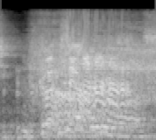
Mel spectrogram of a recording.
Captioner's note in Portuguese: Risadas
